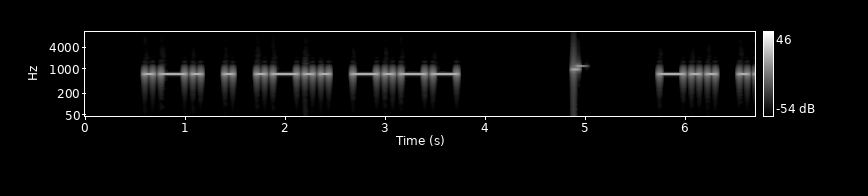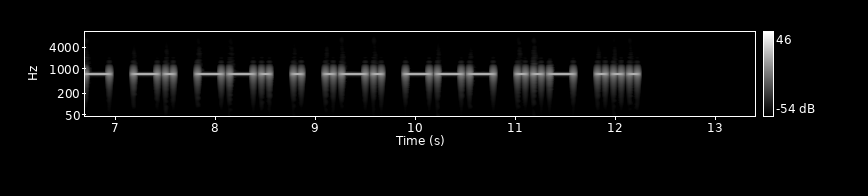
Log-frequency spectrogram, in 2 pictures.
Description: Morse code, heard as a keyed tone, about 15 wpm, 700 Hz. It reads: RELY DANGEROUS
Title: Sentences from Top 1200 Words - New Word Drill - 15wpm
